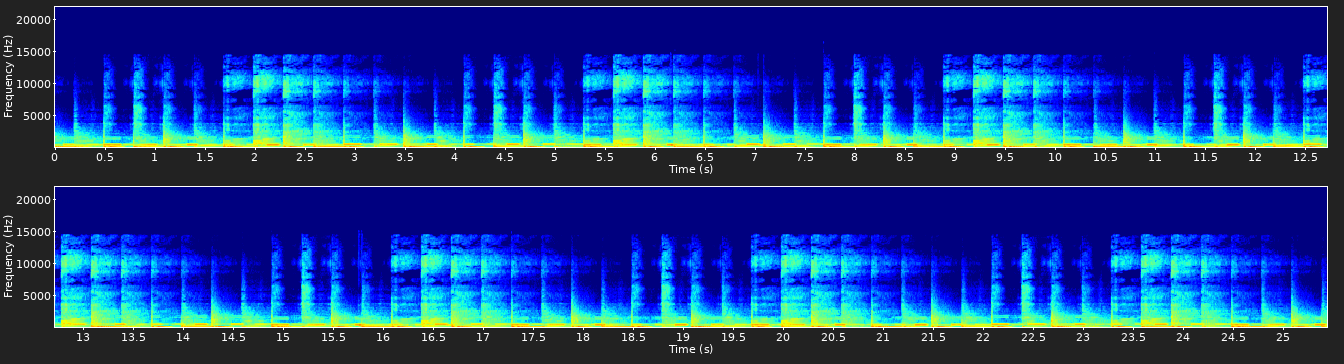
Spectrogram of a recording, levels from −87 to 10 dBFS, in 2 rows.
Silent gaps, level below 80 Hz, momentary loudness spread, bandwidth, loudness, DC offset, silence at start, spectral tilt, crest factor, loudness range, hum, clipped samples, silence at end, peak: none; -26 dBFS; 3 LU; 14 kHz; -21 LUFS; under 0.1%; 0 s; -6.5 dB/octave; 16 dB; 1 LU; none; under 0.1%; 0 s; -4 dBFS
